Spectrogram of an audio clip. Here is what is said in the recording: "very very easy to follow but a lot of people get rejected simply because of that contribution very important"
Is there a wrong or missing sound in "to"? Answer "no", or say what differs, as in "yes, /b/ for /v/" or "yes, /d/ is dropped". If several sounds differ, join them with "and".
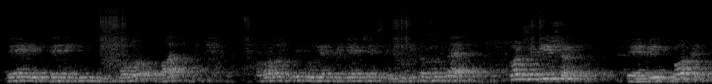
yes, /s/ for /t/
